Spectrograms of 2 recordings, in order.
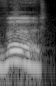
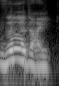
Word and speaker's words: verde: I kept pronouncing green verd, which is how the French pronounce it, where it's not. The Spanish actually pronounce it verde.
